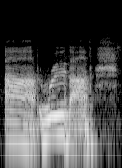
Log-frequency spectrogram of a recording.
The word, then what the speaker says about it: rhubarb: can read this one rhubarb have you worked out the silent letter in this word you write again it's the h letter and the rh is that grapheme for er what about this word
